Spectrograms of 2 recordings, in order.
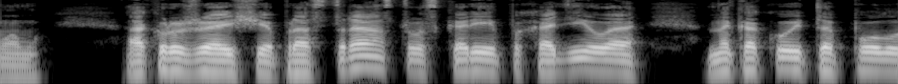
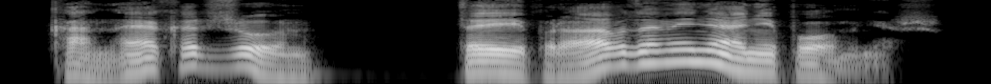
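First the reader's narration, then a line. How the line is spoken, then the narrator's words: Amazed, ingratiating question. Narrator (Russian): изумленно посмотрел на меня, вкрадчиво спросил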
